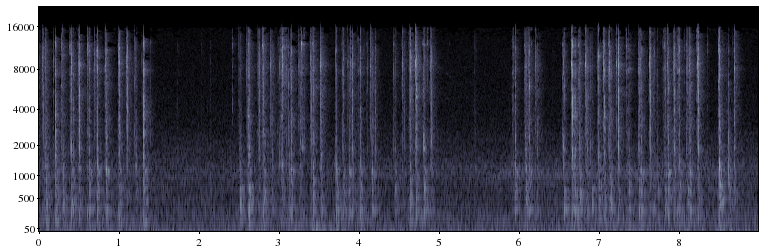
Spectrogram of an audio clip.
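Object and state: Manual typewriter being typed on.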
